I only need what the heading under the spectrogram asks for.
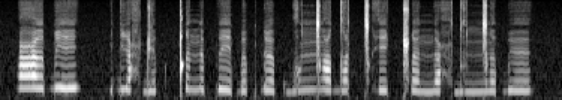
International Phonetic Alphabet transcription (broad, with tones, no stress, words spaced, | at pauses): ʕɜ˥ɓe˥ | ɗi˥˨ħɖe˥pǃə˥nœ˥p e˥˨ɓœ˥pɗœ˥˨p ɡo˥ŋ͡ǀe˥ dˤə˥ǀʰe˥ ǁœ˥˨n̪œ˥˨ħdu˥˨ŋ͡ǀə˥ ɓʏ˥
